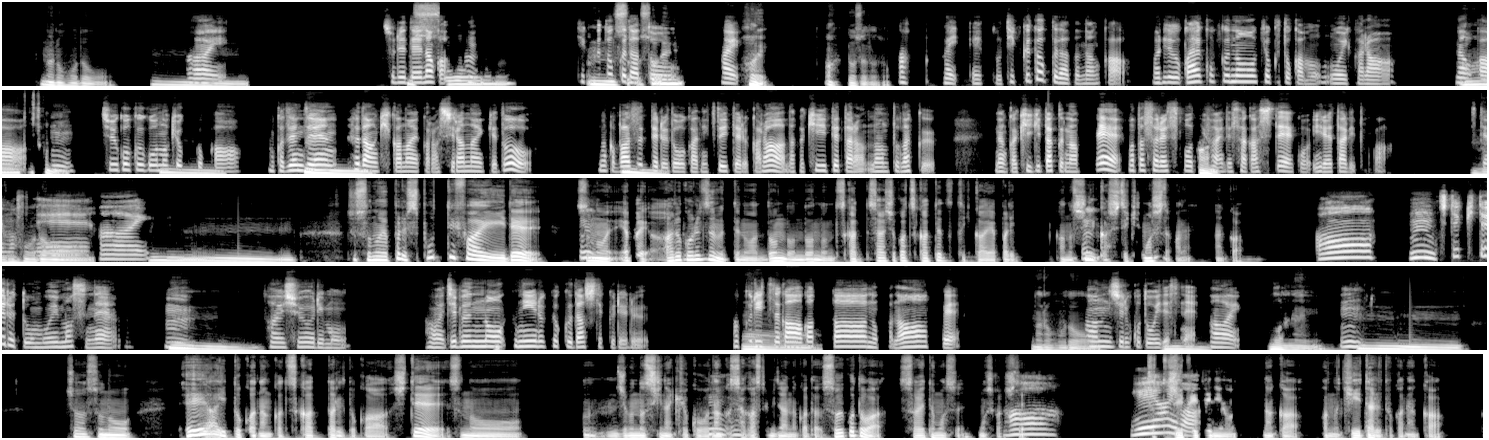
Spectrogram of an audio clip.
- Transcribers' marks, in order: other noise
- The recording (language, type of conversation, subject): Japanese, podcast, 普段、新曲はどこで見つけますか？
